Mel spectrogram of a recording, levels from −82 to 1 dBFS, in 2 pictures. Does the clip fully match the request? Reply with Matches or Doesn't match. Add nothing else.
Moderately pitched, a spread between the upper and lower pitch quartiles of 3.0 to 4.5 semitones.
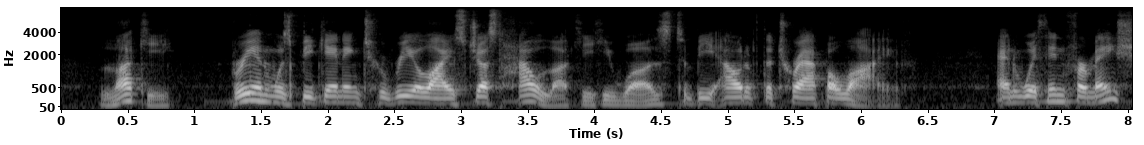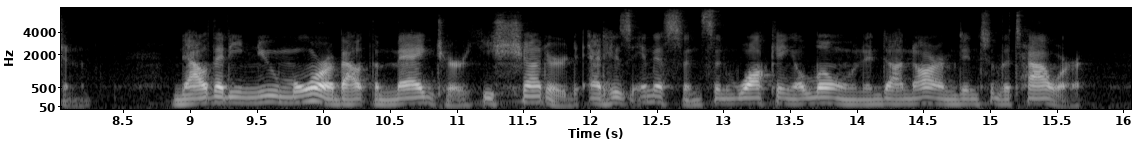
Doesn't match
